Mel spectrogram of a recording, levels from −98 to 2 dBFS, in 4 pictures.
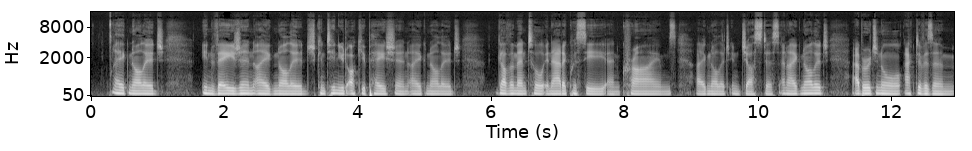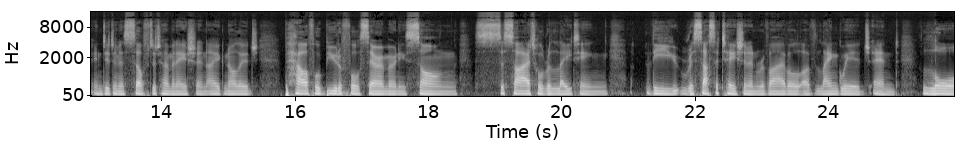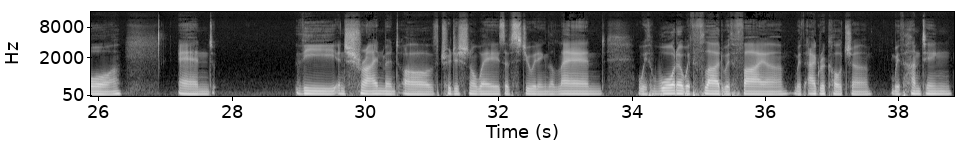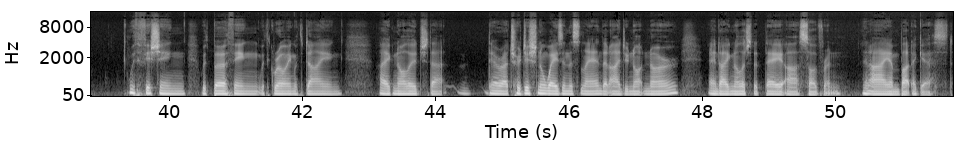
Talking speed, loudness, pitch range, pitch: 110 wpm, -19 LUFS, 105-120 Hz, 110 Hz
